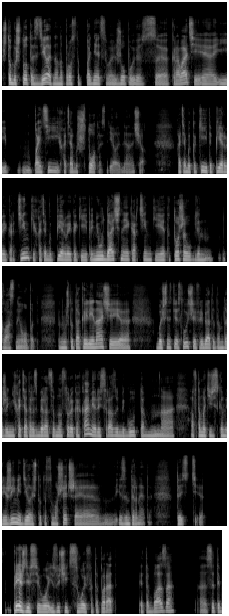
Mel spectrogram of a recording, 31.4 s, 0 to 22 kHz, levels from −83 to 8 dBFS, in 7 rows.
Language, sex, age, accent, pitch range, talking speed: Russian, male, 20-39, native, 135-155 Hz, 140 wpm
